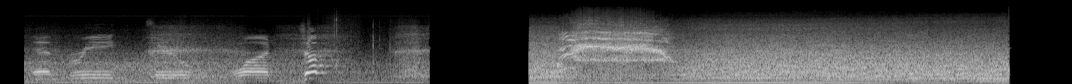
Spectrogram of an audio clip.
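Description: A high-pitched voice cries out in several short calls, some gliding upward. After a second of silence comes a loud, steady rushing roar of blizzard wind, with a long high shriek over its first second or so.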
